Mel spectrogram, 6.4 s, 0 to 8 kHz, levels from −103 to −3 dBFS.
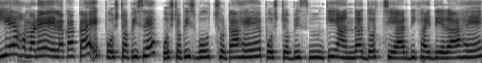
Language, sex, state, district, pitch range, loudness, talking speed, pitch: Hindi, female, Bihar, Vaishali, 280-320 Hz, -10 LUFS, 215 wpm, 290 Hz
